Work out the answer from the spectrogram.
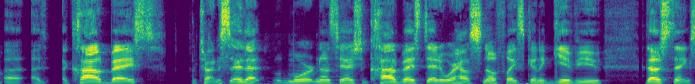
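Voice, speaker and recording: A man speaks in a soft Southern Alabama accent with a drawl, at a middling pitch. He is getting over a slight cold. His delivery is that of a coach explaining in an interview, emphatic and encouraging, with key phrases repeated. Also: smooth. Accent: Southern Alabama, United States. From Alabama, United States. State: recovering from a cold. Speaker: data coach and interview guest.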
